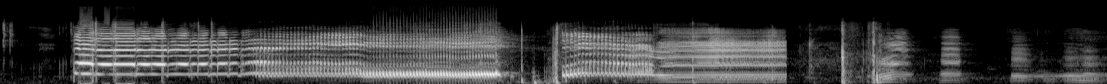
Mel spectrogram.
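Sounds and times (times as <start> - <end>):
person making held wordless vocal sounds: 0.8 - 7.6, 8.8 - 11.0.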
